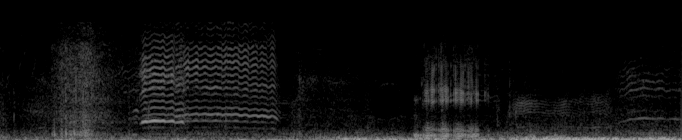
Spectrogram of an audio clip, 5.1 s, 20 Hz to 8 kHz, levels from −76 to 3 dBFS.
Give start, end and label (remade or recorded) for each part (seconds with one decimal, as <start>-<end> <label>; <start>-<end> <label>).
0.0-5.1 recorded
